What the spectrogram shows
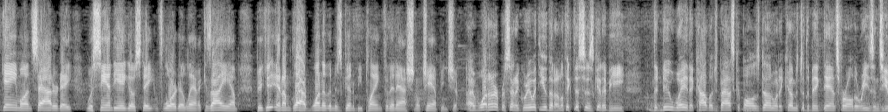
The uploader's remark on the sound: Live From Super Book at Westgate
